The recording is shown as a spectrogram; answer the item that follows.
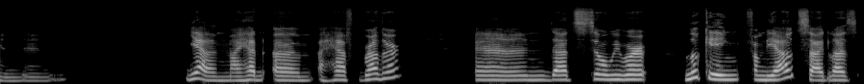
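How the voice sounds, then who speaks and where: A woman in her sixties from Belgium tells her story slowly and reflectively, often pausing and restarting her sentences. Her voice is smooth and clear, recorded close and dry, at a middle pitch. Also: dry recording. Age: 60s. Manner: reflective, halting, many fillers and restarts. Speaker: guest. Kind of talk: personal testimony in interview.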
